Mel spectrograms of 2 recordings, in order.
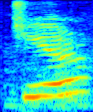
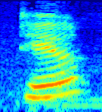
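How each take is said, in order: First: "Tear" said TEER, with an ee sound; long ee vowel in "Tear"; tear as crying. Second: "tear" said TAIR, with an eh sound; tear as ripping. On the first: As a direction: say "Tear" to rhyme with ear. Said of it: "जो आपके आंसू हैं". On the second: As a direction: say "tear" to rhyme with air. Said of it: "यानी फाड़ना". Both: Shown as a demonstration.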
